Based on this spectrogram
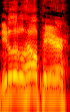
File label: radio taking fire; vo; Counter Strike Model Pack; CS:GO; phoenix coop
